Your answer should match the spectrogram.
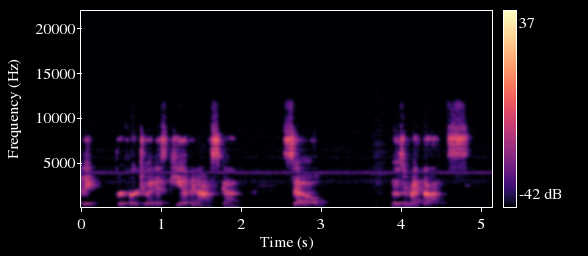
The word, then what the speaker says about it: Chiavennasca: know in valtolina they refer to it as Kiev anaska so those are my thoughts you nailed the pronunciation of which is the the local word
